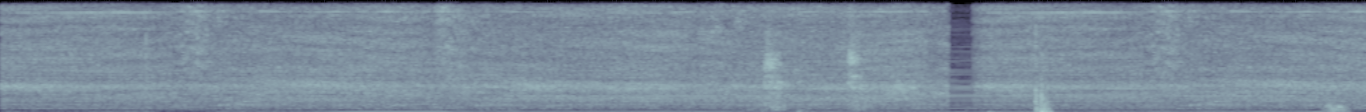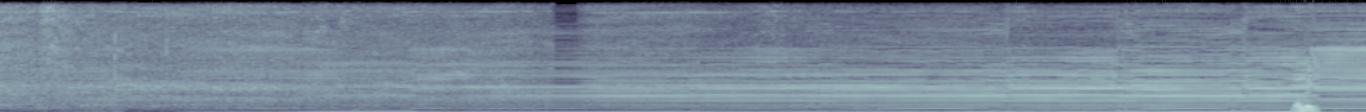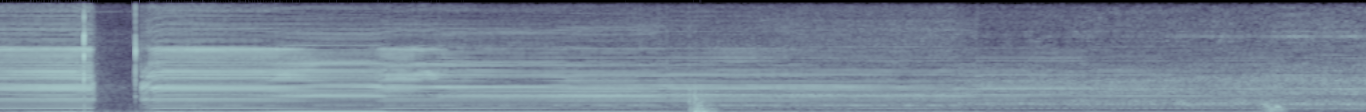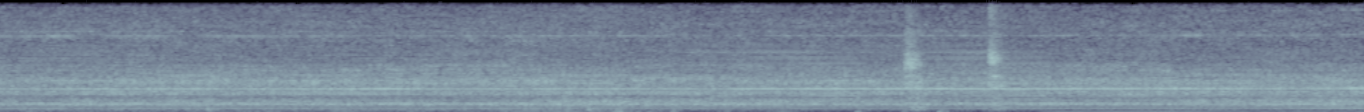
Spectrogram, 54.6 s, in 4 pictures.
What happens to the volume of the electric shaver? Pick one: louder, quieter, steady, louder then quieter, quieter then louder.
louder then quieter.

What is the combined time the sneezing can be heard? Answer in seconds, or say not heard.
2 s.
